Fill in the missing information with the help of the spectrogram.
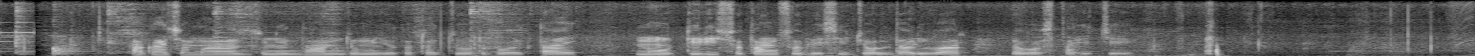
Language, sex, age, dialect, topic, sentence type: Bengali, male, 18-24, Western, agriculture, statement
